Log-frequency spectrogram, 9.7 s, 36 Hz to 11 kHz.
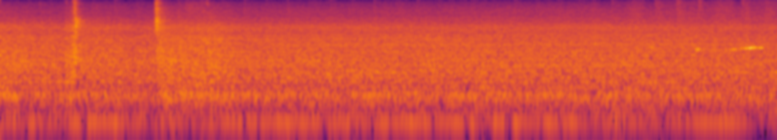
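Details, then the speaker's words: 2014 BMW G 650 GS single-cylinder at idle after a DIY valve adjustment (shims) done over a noise the owner had been hearing. A steady, even low thump with no ticking or hunting; the owner says it idles better now. "I think I can tell it's idling better now that sounds like a German machine"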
